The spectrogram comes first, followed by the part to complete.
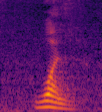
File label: "man", Mokilese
